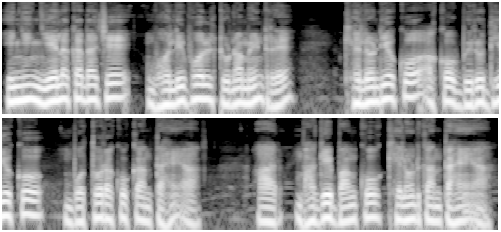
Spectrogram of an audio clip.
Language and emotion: Santali, fearful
